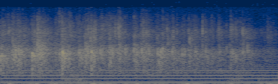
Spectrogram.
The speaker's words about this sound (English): Dale un aplauso a Dios porque Let's applaud bueno. the Lord.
